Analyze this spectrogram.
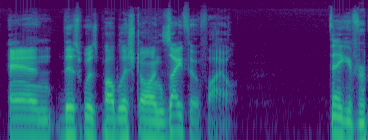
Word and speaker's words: Zythophile: And this was published on Zythophile. Thank you for pronouncing that correctly.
